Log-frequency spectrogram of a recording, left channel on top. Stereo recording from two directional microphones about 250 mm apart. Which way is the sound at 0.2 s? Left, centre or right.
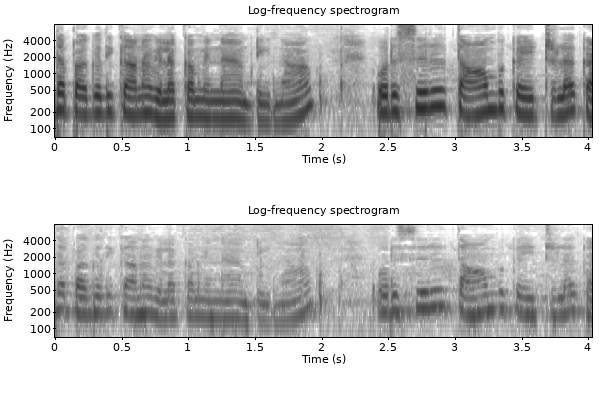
Left.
